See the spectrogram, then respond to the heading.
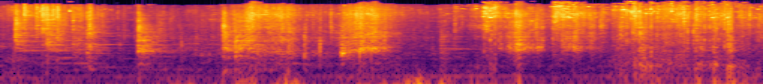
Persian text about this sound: اینجا خانواده های آسیب دیده در رویداد روز گذشته شهر کابل مصرف جمع‌آوری شکسته های شیشه و وسایل خانه هایشان هستند که به اثر شدت انفجارها از بین رفتند.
